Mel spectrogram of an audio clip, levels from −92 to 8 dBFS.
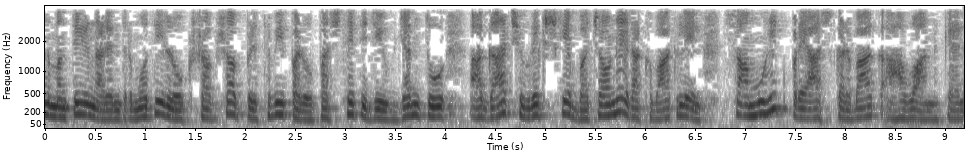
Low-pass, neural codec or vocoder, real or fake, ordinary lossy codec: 3.6 kHz; none; real; none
